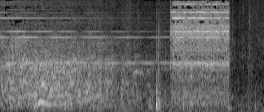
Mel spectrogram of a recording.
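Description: A telephone bell rings loudly, with a sustained harsh ring in the background and a sharp burst near the end, while faint chatter and laughter murmur underneath.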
